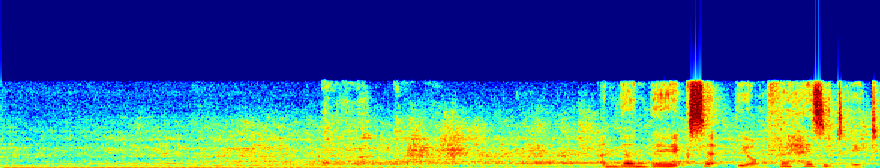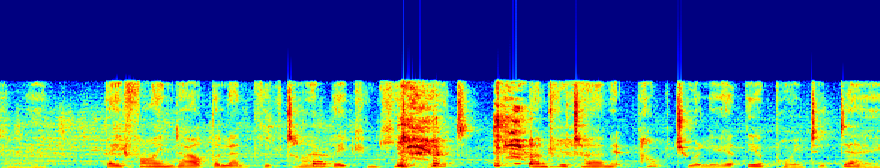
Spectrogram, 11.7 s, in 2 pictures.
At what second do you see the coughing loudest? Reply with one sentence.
The loudest moment of the coughing is at 9 seconds.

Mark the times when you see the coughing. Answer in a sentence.
You can hear the coughing from 2.1 to 2.8 s and from 8.0 to 9.8 s.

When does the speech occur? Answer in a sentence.
You can hear the speech from 4.0 to 11.7 s.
